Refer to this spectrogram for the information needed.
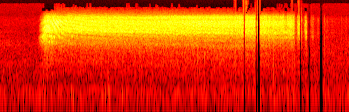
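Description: A simulation of constant tinnitus in a person's right ear: a steady, loud, high-pitched hiss, like a continuous rush of static, starts abruptly after half a second and holds without change before breaking up in a few quick dropouts near the end.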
